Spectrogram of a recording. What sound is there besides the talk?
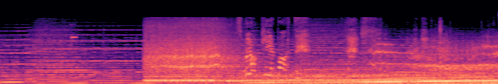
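car driving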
